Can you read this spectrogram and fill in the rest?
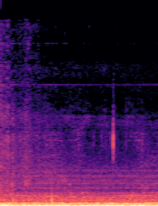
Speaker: запускаємо авто класнов клапан газ включився авто працює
